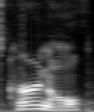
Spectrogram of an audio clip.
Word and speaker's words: colonel: was very famous because you pronounce it as kernel but it's written Colonel yeah yeah and it's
